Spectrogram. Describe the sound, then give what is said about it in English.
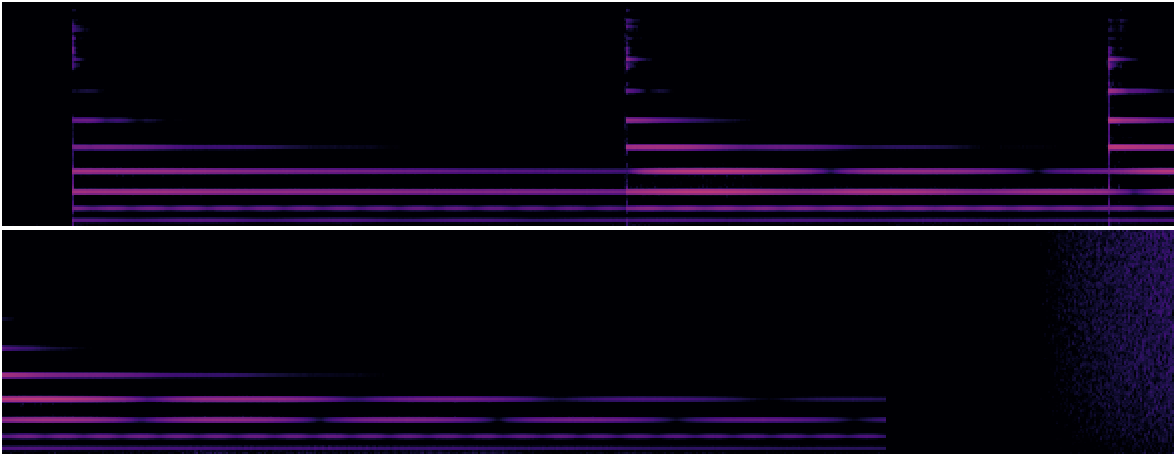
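A meditation bell is struck three times, a few seconds apart, each strike adding to a steady, layered ringing tone that sustains until it cuts off abruptly, followed by soft hiss. “And when you hear the sound of the bell, if your eyes have been closed, then gently opening them or raising your gaze.”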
